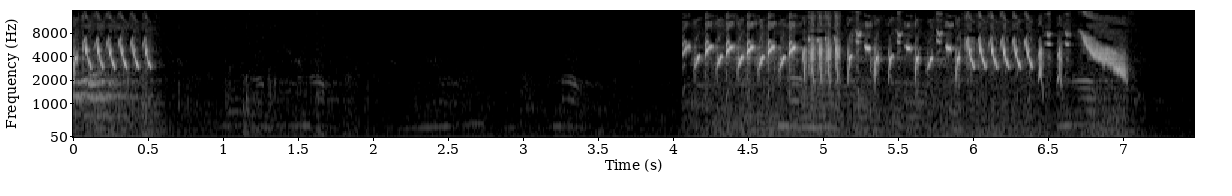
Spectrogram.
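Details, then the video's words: Moroccan royal goldfinch: a short high trill, a long silence, then three seconds of rapid tinkling twitters with a buzzy rattle, ending in a descending slurred note. "الحسون الملكي المغربي - Chardonneret Royal Marocain"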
